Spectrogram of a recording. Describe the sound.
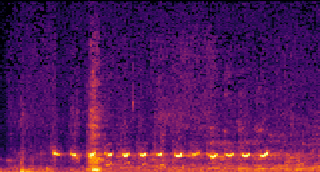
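A voice imitates a bird, giving a quick, steady run of about a dozen short, high chirping whistles, moderately loud over a faint background hiss.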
